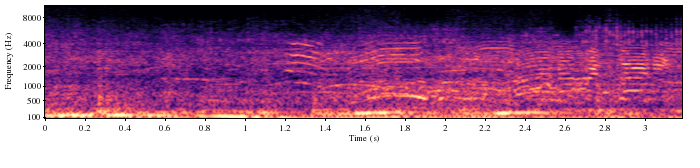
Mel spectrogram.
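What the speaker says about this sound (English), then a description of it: "We got 4 cars moving and running under their own engine power." Demolition derby cars at a 2018 Monday night event in Wayne County, NY, their engines revving and rumbling loudly and continuously, with babble and voices over the racket.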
